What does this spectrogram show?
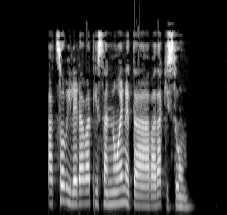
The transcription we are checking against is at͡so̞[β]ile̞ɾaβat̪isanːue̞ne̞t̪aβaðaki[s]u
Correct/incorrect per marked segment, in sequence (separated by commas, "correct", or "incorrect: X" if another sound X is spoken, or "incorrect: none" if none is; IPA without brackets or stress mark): correct, correct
